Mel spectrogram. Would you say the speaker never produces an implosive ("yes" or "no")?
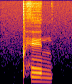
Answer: yes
